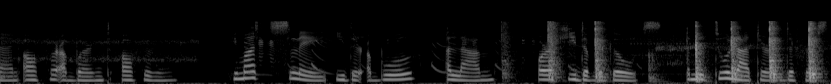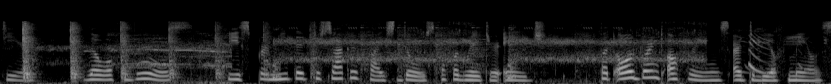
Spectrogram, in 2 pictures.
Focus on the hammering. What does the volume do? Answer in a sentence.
The volume of the hammering goes down.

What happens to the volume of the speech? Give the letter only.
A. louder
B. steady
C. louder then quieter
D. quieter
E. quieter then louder
A.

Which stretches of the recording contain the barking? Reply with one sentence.
You can't hear the barking here.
